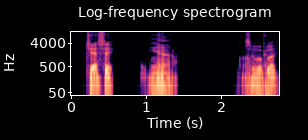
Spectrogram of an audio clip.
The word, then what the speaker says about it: Jesse: You may have noticed I knocked the I and D off his first name because apparently that's the correct pronunciation. Jesse.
